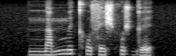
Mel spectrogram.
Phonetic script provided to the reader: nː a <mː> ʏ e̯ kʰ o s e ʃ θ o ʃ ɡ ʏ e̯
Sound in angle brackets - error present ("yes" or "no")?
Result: no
